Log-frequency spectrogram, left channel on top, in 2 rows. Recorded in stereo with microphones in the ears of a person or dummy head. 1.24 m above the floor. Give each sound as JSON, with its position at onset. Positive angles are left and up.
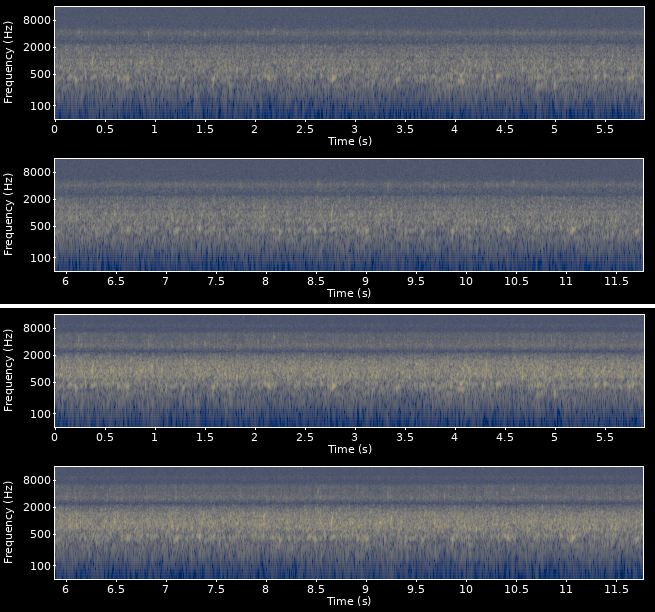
{"t": 0.0, "sound": "running water", "side_deg": -45}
